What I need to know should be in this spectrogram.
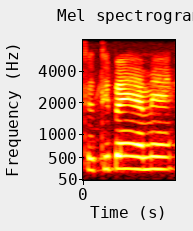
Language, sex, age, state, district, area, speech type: Odia, female, 18-30, Odisha, Mayurbhanj, rural, spontaneous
